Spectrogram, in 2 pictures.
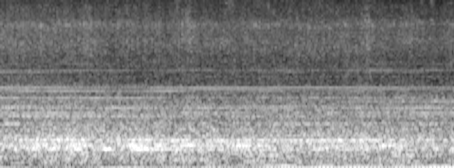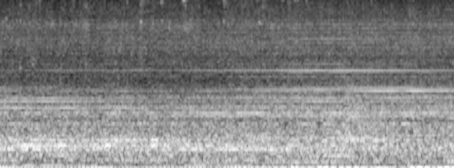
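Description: Aircraft engine roaring during takeoff, a loud, steady droning hum with a deep low rumble that holds unbroken throughout, no voices heard.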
